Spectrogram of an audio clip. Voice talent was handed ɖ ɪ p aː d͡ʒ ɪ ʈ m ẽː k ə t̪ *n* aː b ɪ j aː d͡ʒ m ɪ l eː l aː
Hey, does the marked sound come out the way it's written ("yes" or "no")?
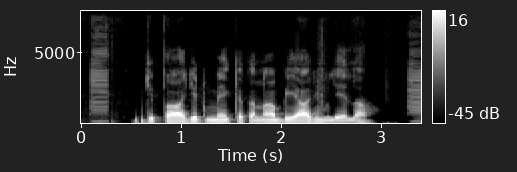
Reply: yes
